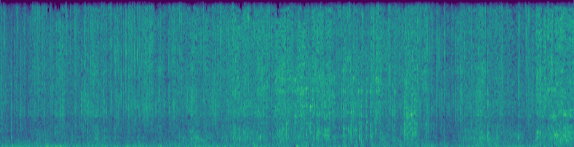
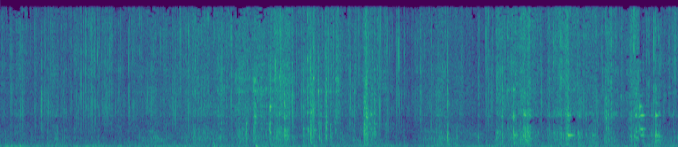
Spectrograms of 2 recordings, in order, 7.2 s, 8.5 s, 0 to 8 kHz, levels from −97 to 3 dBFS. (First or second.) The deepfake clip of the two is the first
